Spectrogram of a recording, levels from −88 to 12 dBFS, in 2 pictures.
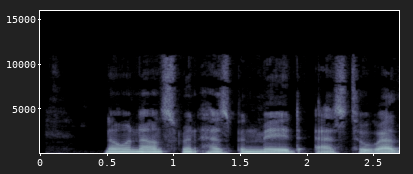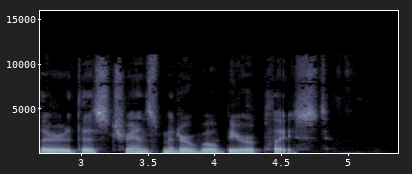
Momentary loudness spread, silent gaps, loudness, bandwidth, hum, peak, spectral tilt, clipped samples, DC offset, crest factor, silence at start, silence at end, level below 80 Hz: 7 LU; none; -25 LUFS; 11.5 kHz; none; -8 dBFS; -6 dB/octave; under 0.1%; under 0.1%; 18 dB; 0.5 s; 0.55 s; -46 dBFS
